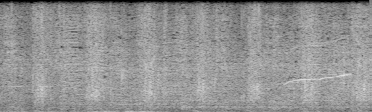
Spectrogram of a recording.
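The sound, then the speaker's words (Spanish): Football supporters chanting in the stands at a Gimnasia versus Patronato match, a loud, sustained crowd roar pulsing in a regular, rhythmic beat throughout. “Escuchen, ese es el aliento.”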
